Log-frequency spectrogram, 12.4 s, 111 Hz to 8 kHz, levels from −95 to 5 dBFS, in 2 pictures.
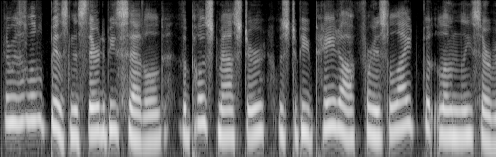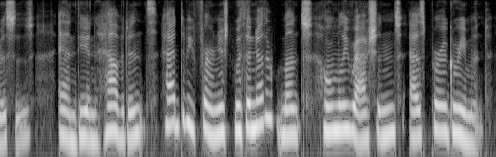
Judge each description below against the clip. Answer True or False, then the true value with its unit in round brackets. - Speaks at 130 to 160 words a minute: False (175 wpm)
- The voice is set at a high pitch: True (215 Hz)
